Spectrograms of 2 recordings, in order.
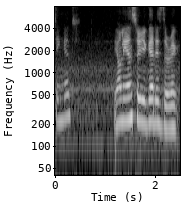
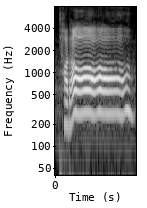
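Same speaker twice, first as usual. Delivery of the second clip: loud, higher, drawn-out ta-da; triumphant; 6 semitones higher, 12 dB louder than usual. Acted. Player reading a game's stage direction, triumphant. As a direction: announce it with a big showy flourish.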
